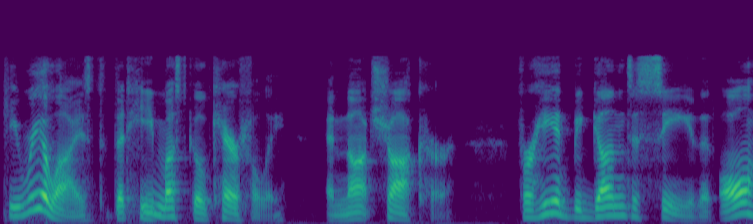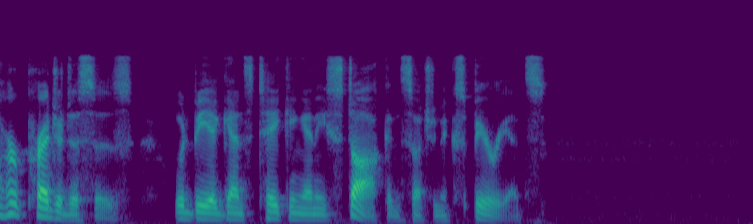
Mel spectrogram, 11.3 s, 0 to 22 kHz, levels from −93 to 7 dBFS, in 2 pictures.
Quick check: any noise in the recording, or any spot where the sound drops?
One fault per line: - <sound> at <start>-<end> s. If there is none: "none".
none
